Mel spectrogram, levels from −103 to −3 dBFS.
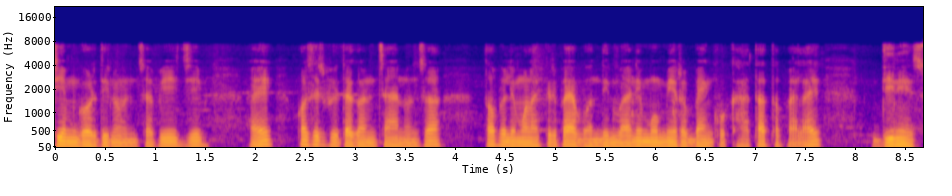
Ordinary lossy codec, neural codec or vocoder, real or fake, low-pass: none; none; real; 7.2 kHz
